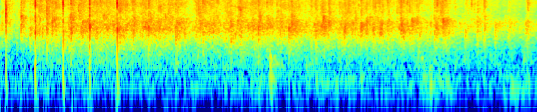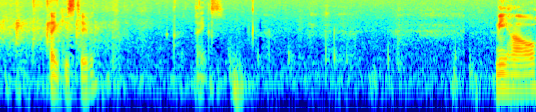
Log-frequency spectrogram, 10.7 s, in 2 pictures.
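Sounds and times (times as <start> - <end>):
audience applause: 0.0 - 6.8
speech: 5.8 - 6.5, 10.3 - 10.7.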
